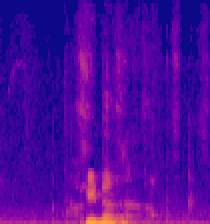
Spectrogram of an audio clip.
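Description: Chalk writing on a blackboard: faint scratches and taps of the chalk, with a short spoken word about a second in.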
